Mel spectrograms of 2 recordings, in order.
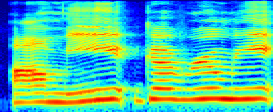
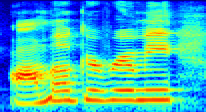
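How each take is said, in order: First: The word is said slowly and carefully. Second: The word is said quickly and run together. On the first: The speaker calls it right. "it's supposed to be amigurumi" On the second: The speaker calls it wrong. "I automatically say amigurumi"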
